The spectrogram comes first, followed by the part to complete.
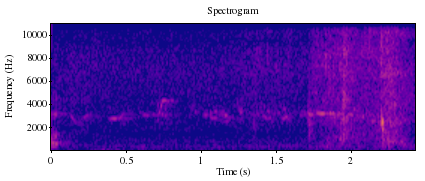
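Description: Near silence: faint outdoor ambience with a couple of faint, high, short chirps.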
